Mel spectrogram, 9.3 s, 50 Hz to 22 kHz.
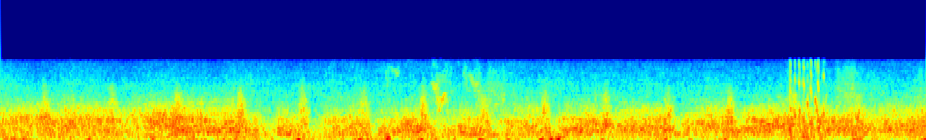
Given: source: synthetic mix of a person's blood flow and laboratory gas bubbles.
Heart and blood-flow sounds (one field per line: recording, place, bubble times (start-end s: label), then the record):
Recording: Doppler ultrasound of blood flow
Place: subclavian vein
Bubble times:
7.83-8.28 s: bubbles
From the record:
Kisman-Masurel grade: 211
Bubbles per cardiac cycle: several, 3 to 8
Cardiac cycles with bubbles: 1 to 10%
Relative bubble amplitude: barely perceptible (0.100 to 0.250)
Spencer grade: 1 (occasional bubble signal discernible with the cardiac motion signal, with majority of cardiac periods free of bubbles)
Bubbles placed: anywhere in the cardiac cycle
